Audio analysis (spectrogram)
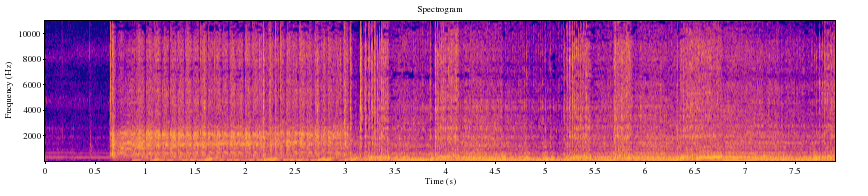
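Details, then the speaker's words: MG seized and sitting 42 years, engine swapped in a cornfield, cooling system filled, coil and fuel pump newly wired: quick uneven cranking, then it catches cleanly and revs rise and fall smoothly with no knocks; starts and runs healthy. "Ta-da! A fully operational automobile."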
